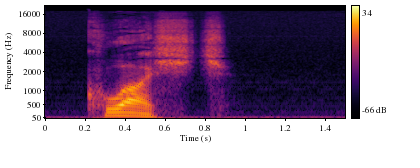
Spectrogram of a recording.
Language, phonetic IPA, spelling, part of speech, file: Polish, [kwaɕt͡ɕ], kłaść, verb, Pl-kłaść.ogg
